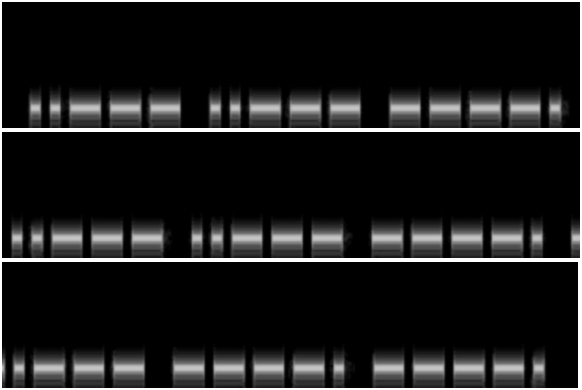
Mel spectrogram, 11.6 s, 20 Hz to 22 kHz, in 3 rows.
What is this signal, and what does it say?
Morse code, heard as a keyed tone, about 18 wpm, 550 Hz. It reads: 229229299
